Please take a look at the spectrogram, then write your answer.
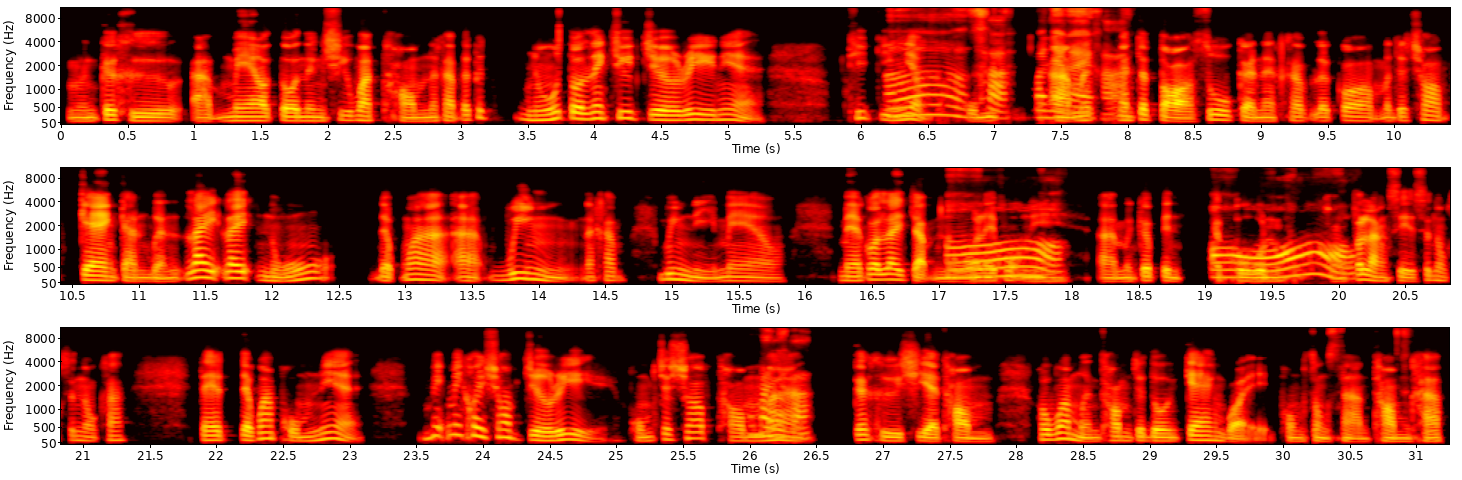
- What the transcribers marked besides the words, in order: none
- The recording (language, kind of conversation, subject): Thai, podcast, ตอนเด็กๆ คุณดูการ์ตูนเรื่องไหนที่ยังจำได้แม่นที่สุด?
